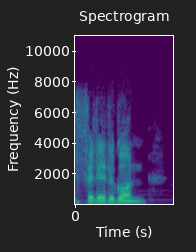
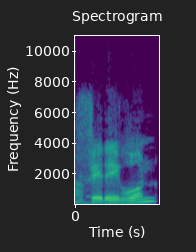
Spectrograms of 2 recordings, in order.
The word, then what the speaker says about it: Ferhergón: Entonces, Fernando, Er, de Herrera, Gon, González, Ferergón. Fer, Ergon. Quite fácil, esta, es fácil. Aunque ahora que me doy cuenta soy un poco tramposo porque realmente no es la primera sílaba de mi, de mi primer apellido. Puse ahí una R para que sonara más como sabio.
